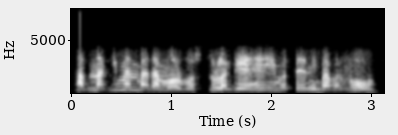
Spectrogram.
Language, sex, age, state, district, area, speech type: Assamese, female, 30-45, Assam, Barpeta, rural, conversation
